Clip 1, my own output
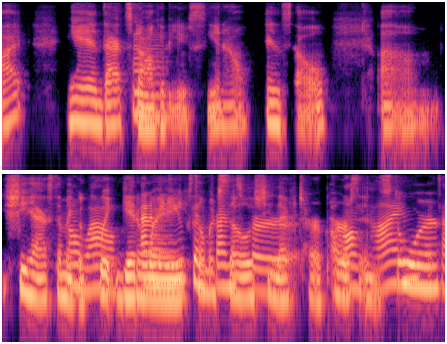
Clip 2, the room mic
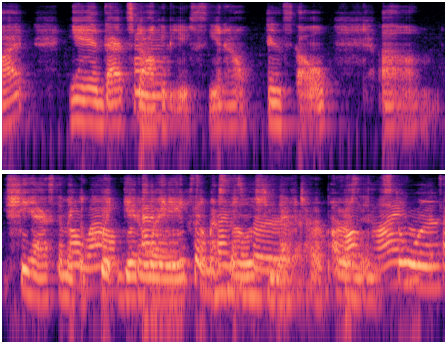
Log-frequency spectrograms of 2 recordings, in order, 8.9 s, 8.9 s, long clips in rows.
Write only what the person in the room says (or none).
I wouldn't do that at all, so,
